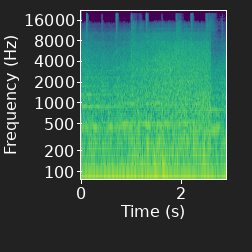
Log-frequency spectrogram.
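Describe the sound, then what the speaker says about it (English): Surf at White Beach on Boracay in the Philippines rolls in as a loud, steady wash of broadband noise, constant throughout with no clear break between waves. "I'm on the white beach, of course, of Boracay."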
